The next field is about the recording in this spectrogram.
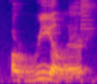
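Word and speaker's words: areolar: 129 of your textbook so you can put like a little long e sound over that or make a big capital E so you know how to say this a realer is how we say it or loose connective tissue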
